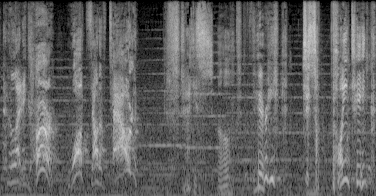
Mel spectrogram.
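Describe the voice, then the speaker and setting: An unhinged clown villain in a video game, very high and wildly swinging in pitch. He rants theatrically, feeling betrayed and sure he is the hero, with gravelly cracks in the shouting and music underneath. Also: huge pitch swings, slow pace, recorded from a distance, exaggerated voice. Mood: bitter. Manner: theatrical, ranting, indignant.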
